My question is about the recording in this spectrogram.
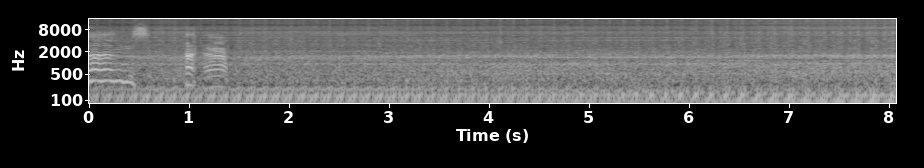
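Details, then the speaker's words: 1980 Jeep J20 pickup abandoned 13 years, running only on poured fuel: catches and lopes roughly with fast, uneven pulses for a few seconds, then dies. Owner concludes a fuel supply issue. "so we definitely have a fuel issue"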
